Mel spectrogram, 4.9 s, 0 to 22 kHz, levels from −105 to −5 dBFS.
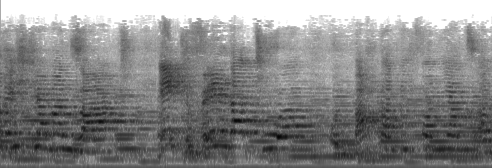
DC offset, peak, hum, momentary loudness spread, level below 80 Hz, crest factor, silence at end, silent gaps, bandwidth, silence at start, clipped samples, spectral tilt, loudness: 0.6%; -4 dBFS; none; 7 LU; -60 dBFS; 14 dB; 0 s; none; 14.5 kHz; 0 s; under 0.1%; -3.5 dB/octave; -18 LUFS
